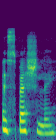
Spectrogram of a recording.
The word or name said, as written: especially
